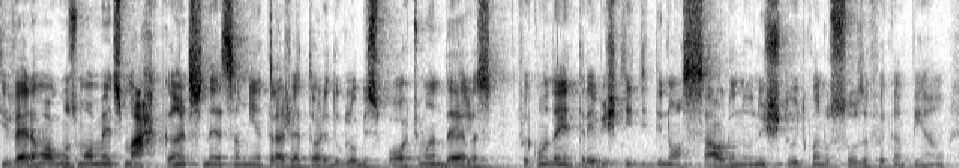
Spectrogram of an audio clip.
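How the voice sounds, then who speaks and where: With a northeastern Brazilian accent, a man speaks in a fairly low pitch at a fairly quick pace with hardly any pauses, and audible room echo surrounds his voice. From Northeast Brazil, Paraíba (Surubim). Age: 30s. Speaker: sports TV presenter. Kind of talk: podcast interview. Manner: animated.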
